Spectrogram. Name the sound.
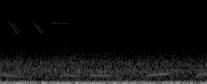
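wood pigeon cooing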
